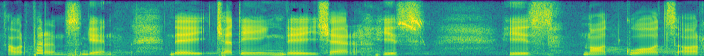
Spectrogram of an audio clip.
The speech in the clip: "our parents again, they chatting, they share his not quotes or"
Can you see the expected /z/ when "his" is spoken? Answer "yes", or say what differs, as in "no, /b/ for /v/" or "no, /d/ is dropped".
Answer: no, /s/ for /z/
